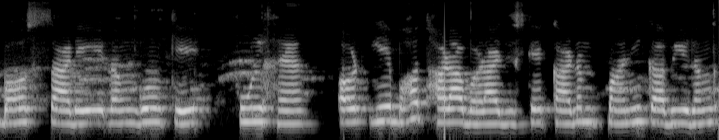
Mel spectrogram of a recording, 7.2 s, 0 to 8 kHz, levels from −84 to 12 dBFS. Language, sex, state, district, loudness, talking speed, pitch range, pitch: Hindi, male, Bihar, Araria, -15 LUFS, 150 wpm, 250-270 Hz, 260 Hz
